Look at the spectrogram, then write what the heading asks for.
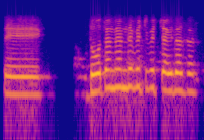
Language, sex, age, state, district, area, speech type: Punjabi, male, 18-30, Punjab, Firozpur, rural, conversation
